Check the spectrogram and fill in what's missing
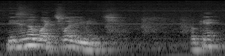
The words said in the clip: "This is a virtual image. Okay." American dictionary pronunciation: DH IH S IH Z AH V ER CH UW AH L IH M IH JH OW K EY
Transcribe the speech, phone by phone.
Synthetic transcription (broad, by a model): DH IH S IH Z AH W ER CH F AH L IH M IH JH OW K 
